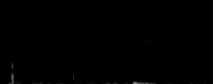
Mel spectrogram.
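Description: Quiet room tone with a low steady hum. There is a faint click just after the start and a soft bump about one and a half seconds in.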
